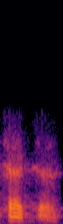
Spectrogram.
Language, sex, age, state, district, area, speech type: Sindhi, female, 30-45, Uttar Pradesh, Lucknow, rural, conversation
